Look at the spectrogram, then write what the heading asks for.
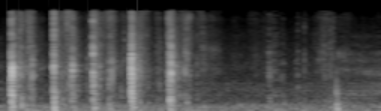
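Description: Playing cards are shuffled and drawn, giving a quick run of about six crisp papery snaps in the first second and a half, then quieter rustling and one faint final flick.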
